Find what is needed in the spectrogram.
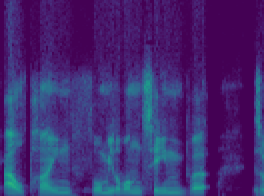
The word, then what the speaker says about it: Alpine: It's Alpine. – That sounds horrible. That sounds horrible. I'm just going to pretend it's like some cereal and it's Alpine because I'm ignorant, culturally ignorant.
